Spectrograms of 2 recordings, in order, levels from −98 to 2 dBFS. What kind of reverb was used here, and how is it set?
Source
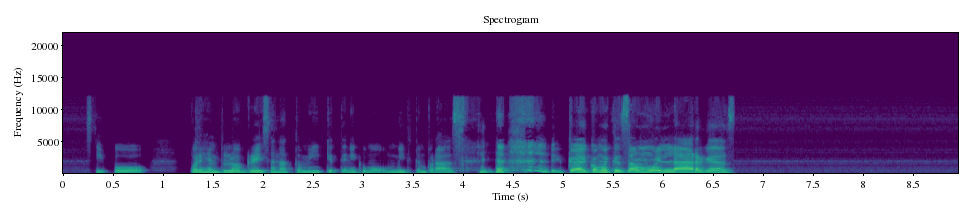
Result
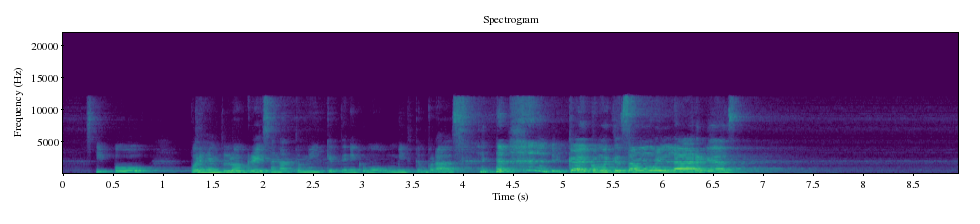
two-slope reverb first 0.43 s, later 2.3 s, from -19 dB, DRR 2 dB

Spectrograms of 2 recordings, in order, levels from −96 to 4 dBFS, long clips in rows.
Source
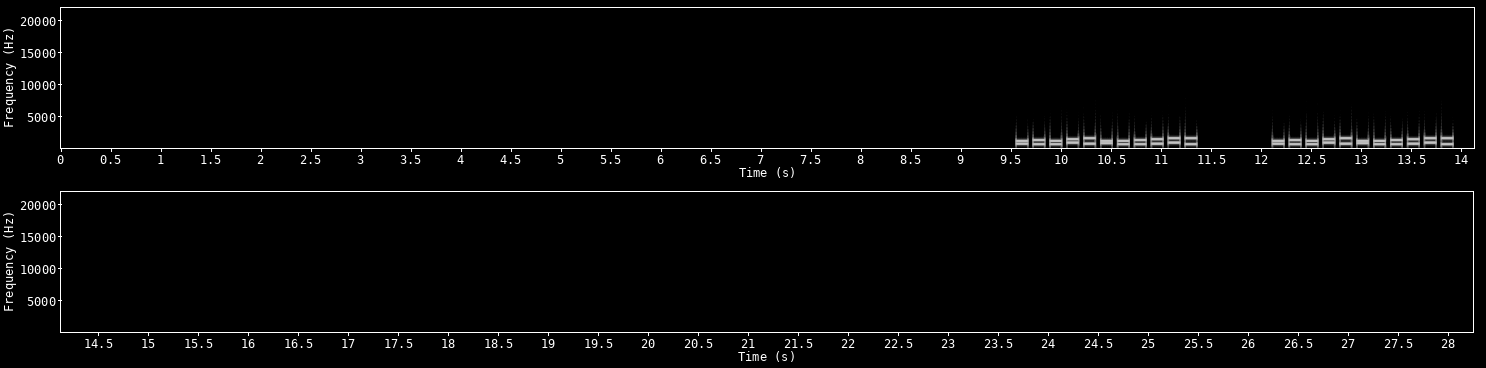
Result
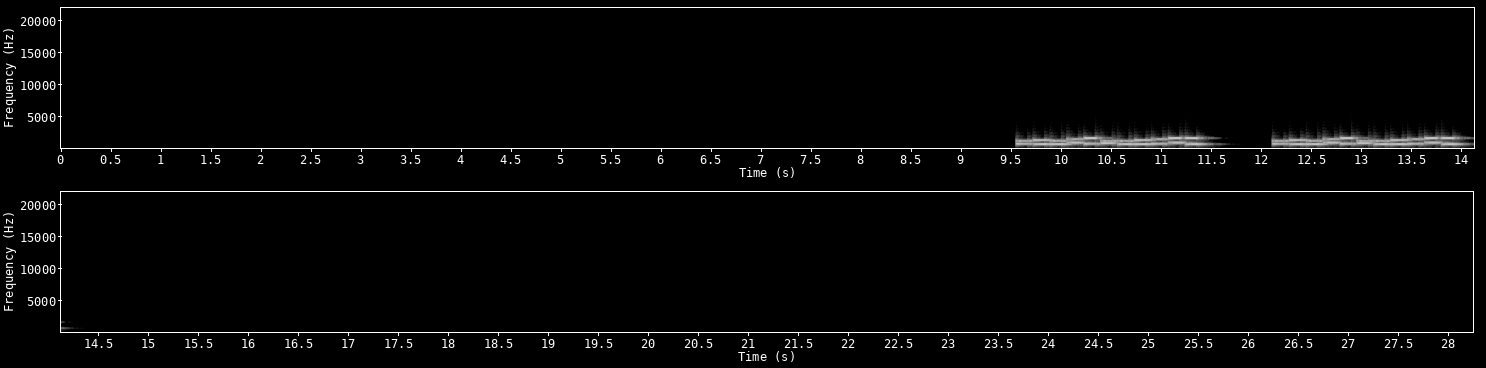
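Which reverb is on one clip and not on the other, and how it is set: simulated room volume 180 m³, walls furnished, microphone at 2.2 m; trim -7.5 dB

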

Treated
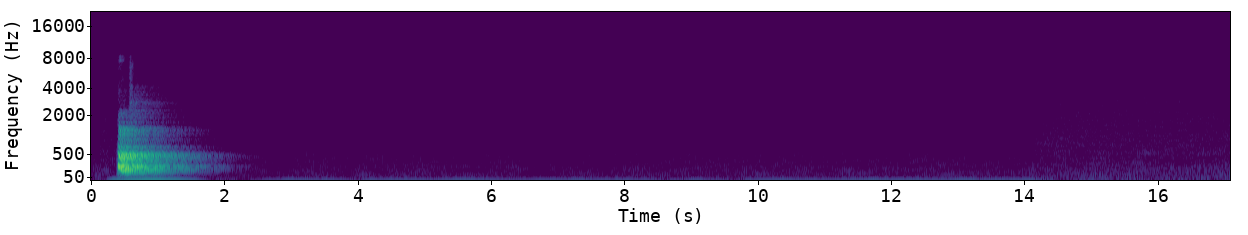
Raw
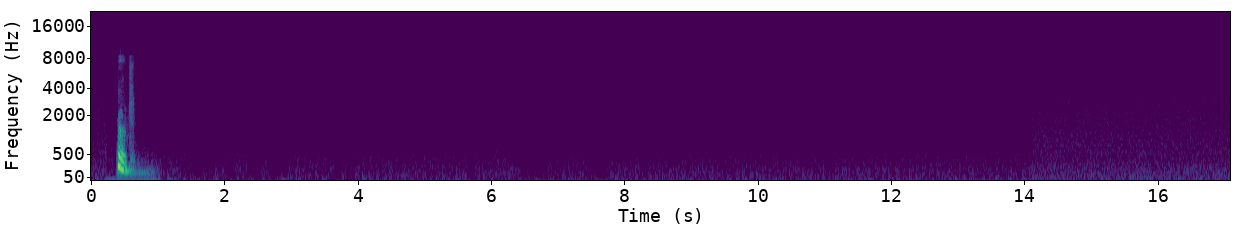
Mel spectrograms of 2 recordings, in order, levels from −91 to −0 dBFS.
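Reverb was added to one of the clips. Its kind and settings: spring tank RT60 1.8 s, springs 34/56 ms, chirp 50 ms, DRR -3.5 dB; trim -6.5 dB

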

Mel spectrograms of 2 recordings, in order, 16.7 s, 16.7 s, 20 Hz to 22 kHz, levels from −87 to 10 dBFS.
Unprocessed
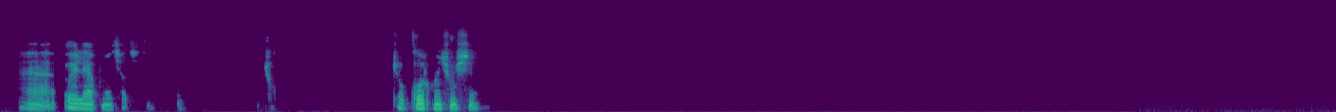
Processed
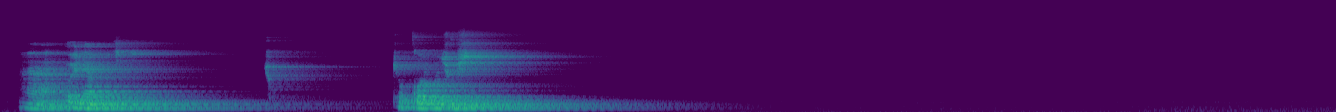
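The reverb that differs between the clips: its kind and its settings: FDN reverb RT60 2.3 s, low-frequency decay 1.6×, high-frequency decay 0.9×, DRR -4.5 dB; trim -7 dB

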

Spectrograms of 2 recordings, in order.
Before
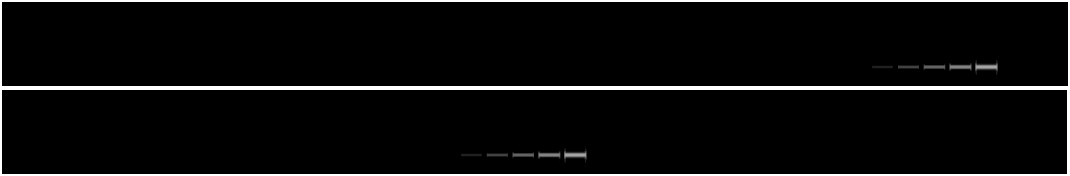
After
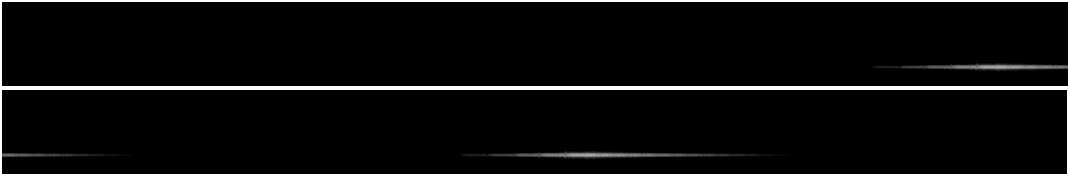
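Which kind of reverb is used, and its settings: FDN reverb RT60 2.4 s, low-frequency decay 1.45×, high-frequency decay 0.8×, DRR -7.5 dB; trim -11 dB

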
